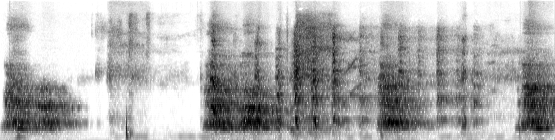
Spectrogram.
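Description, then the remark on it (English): A dog barks repeatedly in the background, in a rapid run of sharp, yappy barks after a brief pause, with a few higher whiny yips mixed in. “She just kind of stares at them and hears a dog barking in the background and wonders where Kevin got a dog.”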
